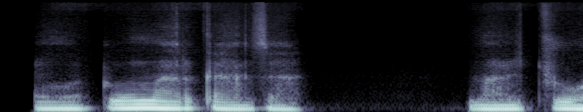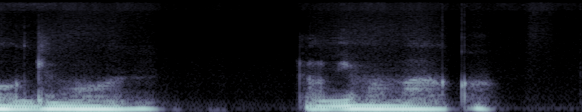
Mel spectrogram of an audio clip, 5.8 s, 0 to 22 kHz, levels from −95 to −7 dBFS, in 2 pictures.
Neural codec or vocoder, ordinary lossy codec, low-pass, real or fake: autoencoder, 48 kHz, 32 numbers a frame, DAC-VAE, trained on Japanese speech; Opus, 64 kbps; 19.8 kHz; fake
